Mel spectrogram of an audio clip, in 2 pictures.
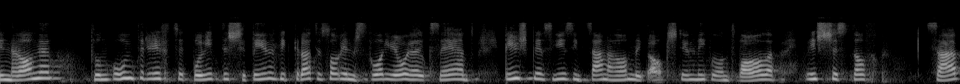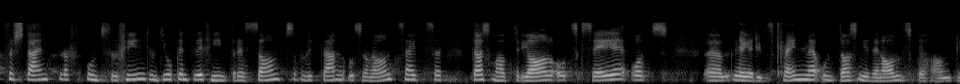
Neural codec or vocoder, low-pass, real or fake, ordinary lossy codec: codec, 16 kHz, 0.5 kbps, FreqCodec, larger model; 7.2 kHz; fake; Opus, 32 kbps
